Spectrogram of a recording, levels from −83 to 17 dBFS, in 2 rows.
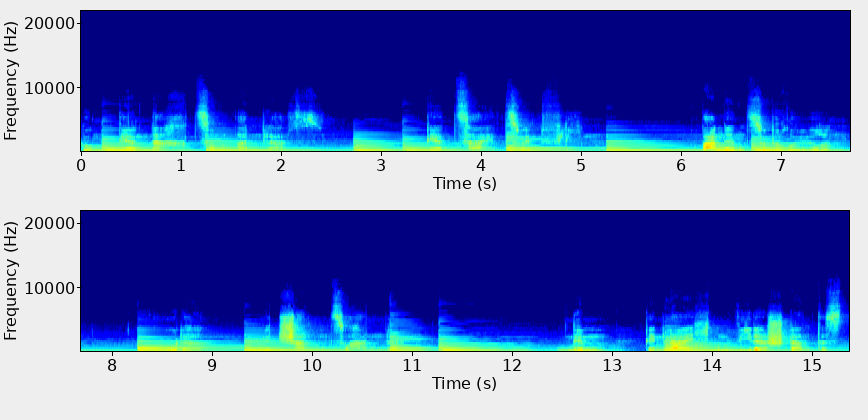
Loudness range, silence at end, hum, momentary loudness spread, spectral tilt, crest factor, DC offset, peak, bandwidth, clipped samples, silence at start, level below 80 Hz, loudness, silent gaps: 4 LU; 0 s; none; 15 LU; -5.5 dB/octave; 24 dB; under 0.1%; -2 dBFS; 9.8 kHz; under 0.1%; 0 s; -64 dBFS; -26 LUFS; none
